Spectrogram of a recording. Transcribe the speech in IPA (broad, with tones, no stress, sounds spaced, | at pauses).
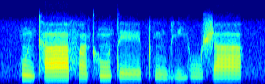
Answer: kʷ ĩ˦˨ kʰ aː˦ f ã˨ kʰ ũ˦ t eː˨ pʰ ĩ˨ b i˨ j u˦˨ ʃ aː˦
